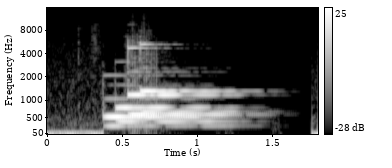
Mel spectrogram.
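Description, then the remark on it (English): A doorbell chimes with two quick ringing tones, a ding-dong whose bright, bell-like notes linger and slowly fade for about a second before cutting off. “Nobody makes cookies like Grandma, said Mom as the doorbell rang.”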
